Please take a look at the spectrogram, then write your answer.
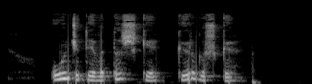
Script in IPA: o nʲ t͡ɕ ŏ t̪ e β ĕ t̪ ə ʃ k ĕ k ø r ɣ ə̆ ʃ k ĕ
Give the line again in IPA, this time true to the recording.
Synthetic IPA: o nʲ t͡ɕ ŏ t̪ e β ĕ t̪ ə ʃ k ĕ k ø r ɣ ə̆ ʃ k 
